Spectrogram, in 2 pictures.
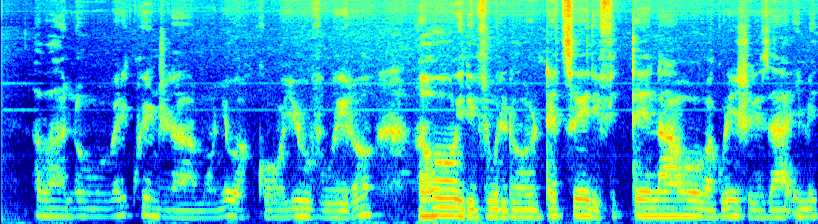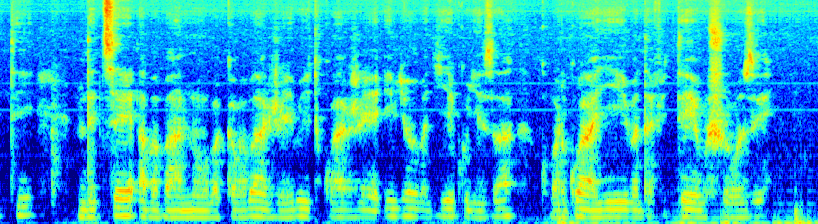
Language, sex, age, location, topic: Kinyarwanda, male, 18-24, Kigali, health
